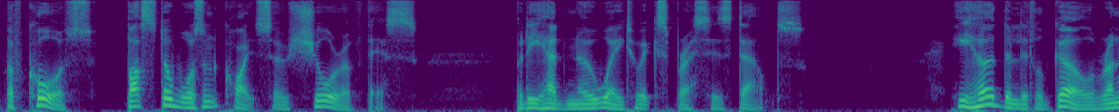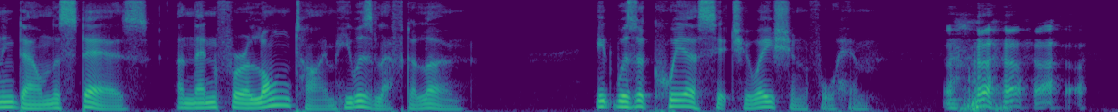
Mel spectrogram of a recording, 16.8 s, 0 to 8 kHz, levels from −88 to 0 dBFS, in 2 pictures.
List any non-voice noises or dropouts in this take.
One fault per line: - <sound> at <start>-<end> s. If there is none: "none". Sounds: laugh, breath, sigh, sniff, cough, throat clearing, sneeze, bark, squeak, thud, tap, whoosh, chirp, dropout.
- laugh at 15.5-16.6 s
